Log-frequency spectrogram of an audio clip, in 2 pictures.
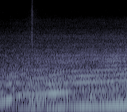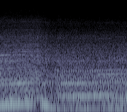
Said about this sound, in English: Can hear the engine though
